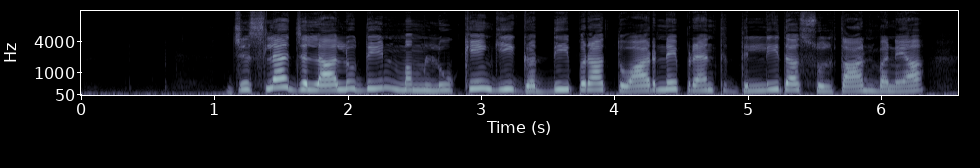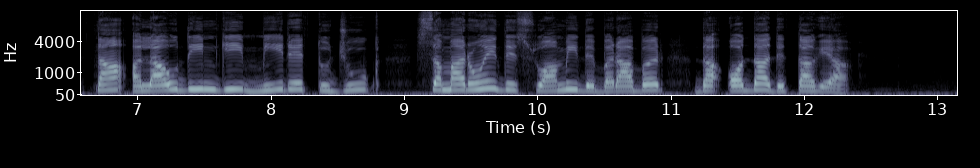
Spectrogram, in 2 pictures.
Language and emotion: Dogri, neutral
